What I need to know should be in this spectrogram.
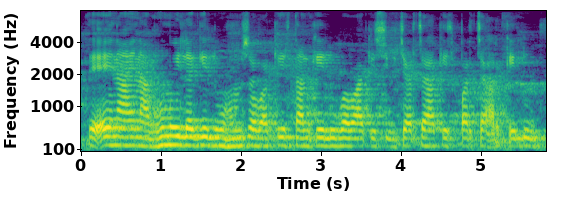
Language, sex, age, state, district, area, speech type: Maithili, female, 60+, Bihar, Supaul, rural, spontaneous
